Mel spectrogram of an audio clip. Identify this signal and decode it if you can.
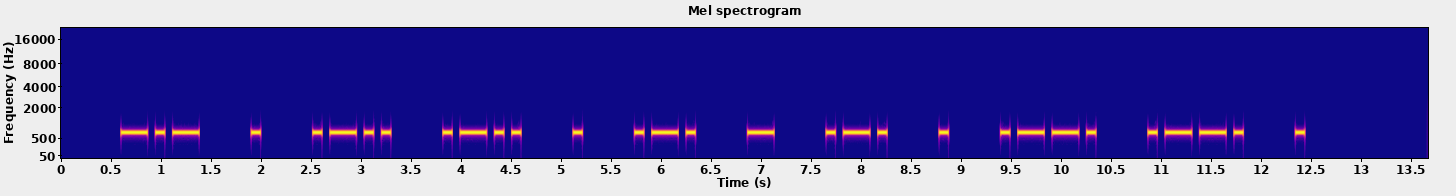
Morse code, heard as a keyed tone, about 14 wpm, spaced as for 10 wpm, 700 Hz. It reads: KELLERTREPPE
